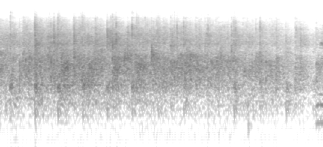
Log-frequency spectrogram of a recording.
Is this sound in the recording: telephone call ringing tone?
no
